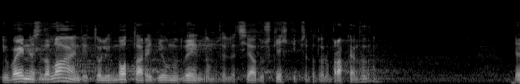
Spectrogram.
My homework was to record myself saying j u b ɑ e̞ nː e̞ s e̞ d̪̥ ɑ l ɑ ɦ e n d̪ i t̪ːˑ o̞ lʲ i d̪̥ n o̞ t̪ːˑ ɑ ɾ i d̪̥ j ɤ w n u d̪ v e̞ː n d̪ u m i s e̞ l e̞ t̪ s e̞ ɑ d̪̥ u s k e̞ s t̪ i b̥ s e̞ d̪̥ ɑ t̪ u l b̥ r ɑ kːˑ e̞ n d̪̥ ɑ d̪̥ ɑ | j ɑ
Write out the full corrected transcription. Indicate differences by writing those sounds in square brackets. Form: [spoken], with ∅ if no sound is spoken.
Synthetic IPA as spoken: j u b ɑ e̞ nː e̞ s e̞ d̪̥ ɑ l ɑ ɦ e n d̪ i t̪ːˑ o̞ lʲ i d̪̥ n o̞ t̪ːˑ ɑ ɾ i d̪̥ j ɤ w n u d̪ v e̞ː n d̪ u m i s e̞ l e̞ t̪ s e̞ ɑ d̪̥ u s k e̞ [h] t̪ i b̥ s e̞ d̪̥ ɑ t̪ u l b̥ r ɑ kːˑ e̞ n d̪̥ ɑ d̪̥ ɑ | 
